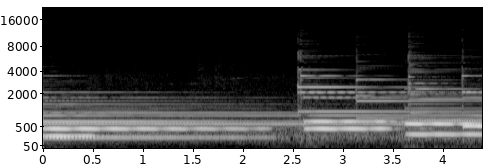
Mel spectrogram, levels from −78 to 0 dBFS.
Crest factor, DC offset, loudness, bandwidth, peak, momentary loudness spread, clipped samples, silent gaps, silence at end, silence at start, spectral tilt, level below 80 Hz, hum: 14 dB; under 0.1%; -20 LUFS; 7.2 kHz; -6 dBFS; 10 LU; under 0.1%; none; 0 s; 0 s; -5.5 dB/octave; -68 dBFS; none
